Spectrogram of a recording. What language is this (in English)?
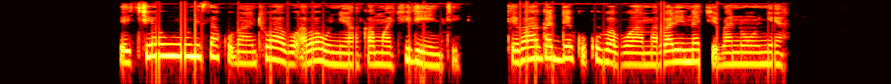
Ganda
